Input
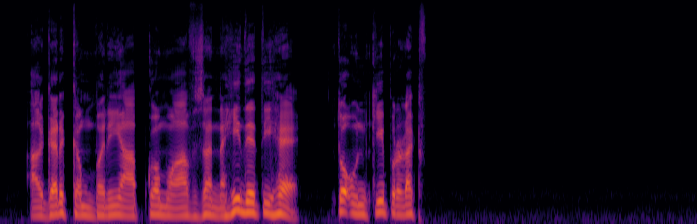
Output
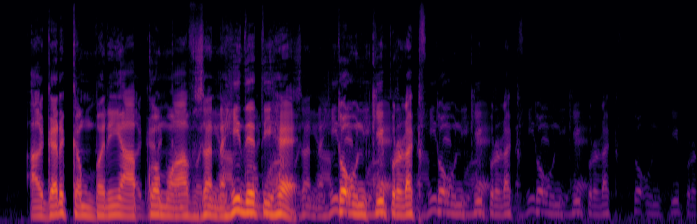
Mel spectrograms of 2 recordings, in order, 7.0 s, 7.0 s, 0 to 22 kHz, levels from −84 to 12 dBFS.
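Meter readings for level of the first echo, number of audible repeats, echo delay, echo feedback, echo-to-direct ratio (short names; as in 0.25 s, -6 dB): -15.0 dB, 3, 0.983 s, 34%, -14.5 dB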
